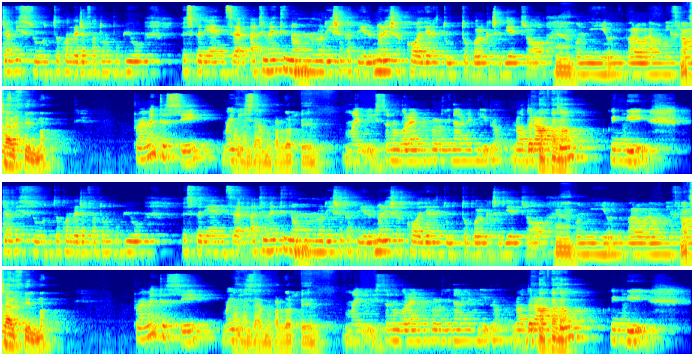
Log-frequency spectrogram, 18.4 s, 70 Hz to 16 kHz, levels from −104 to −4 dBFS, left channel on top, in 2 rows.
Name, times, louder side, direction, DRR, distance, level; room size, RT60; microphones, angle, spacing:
voice 1, 0.0-2.1 2.4-9.5 11.0-12.8 13.7-17.0 17.3-18.2, left 2 dB, 50° left, 3.6 m, -31 dB
voice 2, 7.4-7.7 9.0-9.8 12.3-13.5 16.4-16.8, equal, 5° right, 1.3 m, -29 dB
29.0 x 22.0 x 8.3 m
head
